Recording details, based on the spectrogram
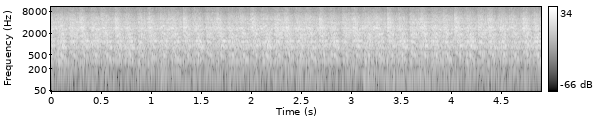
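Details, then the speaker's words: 1994 Chevrolet Astro van after an engine replacement, with spark checked on cylinder one. Steady fast cranking with an even churning rhythm that never catches or fires; crank-no-start from no fuel pressure. "okay so why don't I have fuel pressure"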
